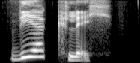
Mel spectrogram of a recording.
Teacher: Germans drop the hard G at the end.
